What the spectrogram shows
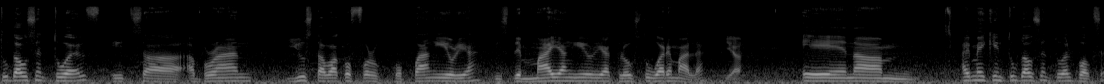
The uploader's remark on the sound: Recorded Live at the 2021 PCA Las Vegas trade show.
